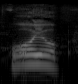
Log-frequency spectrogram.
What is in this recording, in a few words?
"woyop" sunrise, Ansus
